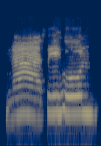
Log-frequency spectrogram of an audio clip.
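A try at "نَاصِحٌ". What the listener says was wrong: Tapi jangan dihun. Gitu jangan dipanjangin, Mi. Kalau panjangin hun, itu enggak balik ya. Nasihun. Un. Yang tutup dong.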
